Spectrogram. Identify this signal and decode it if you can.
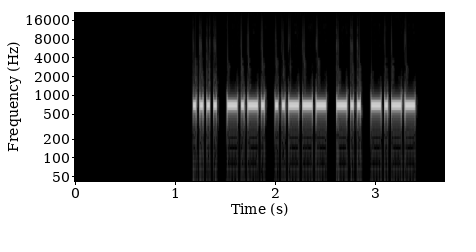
Morse code, heard as a keyed tone, about 36 wpm, 700 Hz. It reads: HC2DY
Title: DXCC-100 Call Signs - 5 Characters - Repeated 3x - 35wpm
